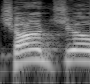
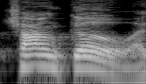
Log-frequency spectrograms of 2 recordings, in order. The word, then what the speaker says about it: Chanko: Yeah, I would find it hard to believe that Chancho or is it Chancho or Chanko? It's Chanko. I think I said it wrong the first time.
